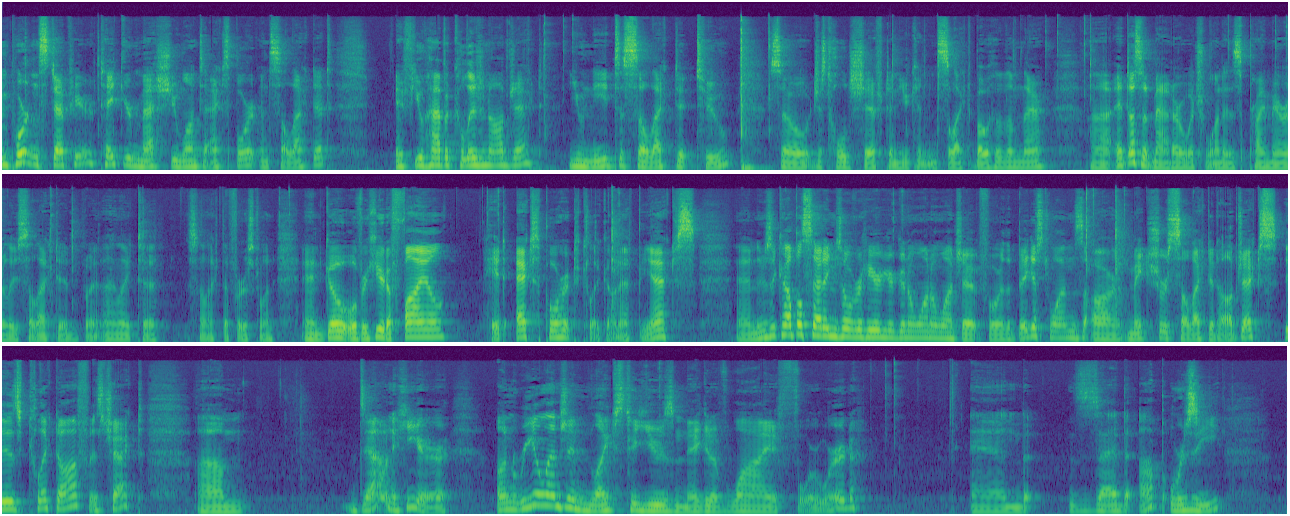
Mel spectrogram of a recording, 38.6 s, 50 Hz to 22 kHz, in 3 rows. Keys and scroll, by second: 8.9 shift+z.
